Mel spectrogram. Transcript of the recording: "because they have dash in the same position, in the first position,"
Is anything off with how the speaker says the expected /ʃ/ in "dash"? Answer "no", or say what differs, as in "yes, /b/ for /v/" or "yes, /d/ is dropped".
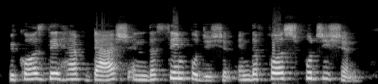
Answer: no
